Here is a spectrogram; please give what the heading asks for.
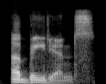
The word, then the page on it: obedience: British English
